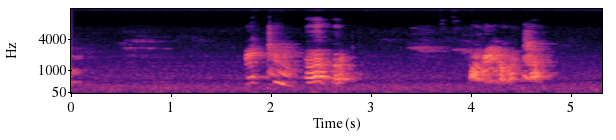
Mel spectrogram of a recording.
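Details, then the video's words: Young pet male Indian ringneck parakeet loudly repeats learned Urdu words, two quick clusters of raspy speech-like syllables a couple of seconds apart, over a faint steady hum. "MY Talking Raw Male parrot try to learn words loudly (kia bol rha ho me,kia howa,kia hogaya,Mithu he"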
